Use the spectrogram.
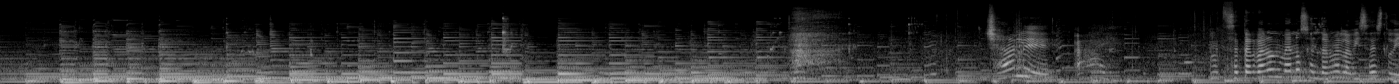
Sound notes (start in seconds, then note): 0.3 western Music; 7.8 sigh; 9.2 speaking Spanish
